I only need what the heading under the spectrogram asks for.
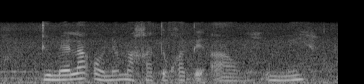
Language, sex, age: Tswana, female, 19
